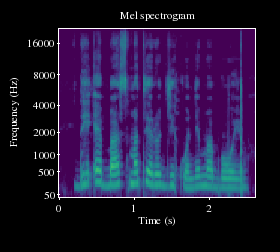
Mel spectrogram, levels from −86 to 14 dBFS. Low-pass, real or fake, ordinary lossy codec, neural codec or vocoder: none; fake; none; vocoder, 44.1 kHz, 128 mel bands, Pupu-Vocoder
